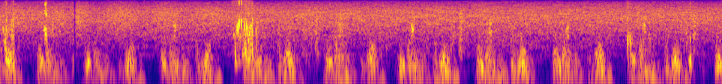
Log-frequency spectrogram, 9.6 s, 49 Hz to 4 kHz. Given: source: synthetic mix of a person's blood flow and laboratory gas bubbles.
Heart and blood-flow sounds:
Doppler ultrasound of blood flow; precordium
0.02-0.21 s: bubbles
0.57-0.66 s: bubbles
3.08-3.41 s: bubbles
8.34-8.47 s: bubbles
9.17-9.27 s: bubbles
From the record:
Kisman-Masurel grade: 123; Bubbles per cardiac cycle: 1 to 2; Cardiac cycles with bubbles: 10 to 50%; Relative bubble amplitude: loud (0.450 to 0.775); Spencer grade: 2 (many but less than half of the cardiac periods contain bubble signals, singularly or in groups); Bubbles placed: anywhere in the cardiac cycle

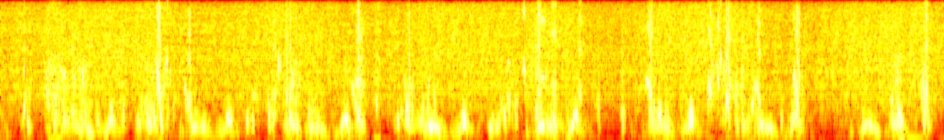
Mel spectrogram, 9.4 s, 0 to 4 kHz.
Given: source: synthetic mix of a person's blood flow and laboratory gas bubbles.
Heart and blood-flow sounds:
Doppler ultrasound of blood flow; precordium
0.20-0.34 s: bubbles
0.42-1.02 s: bubbles
1.16-1.26 s: bubbles
1.33-1.77 s: bubbles
1.81-1.96 s: bubbles
2.44-2.59 s: bubbles
2.64-3.02 s: bubbles
3.06-3.21 s: bubbles
3.50-3.67 s: bubbles
3.73-3.81 s: bubbles
3.93-4.38 s: bubbles
4.86-5.29 s: bubbles
5.33-5.71 s: bubbles
5.76-5.83 s: bubbles
5.96-6.02 s: bubbles
6.20-6.28 s: bubbles
6.43-6.75 s: bubbles
7.05-7.66 s: bubbles
7.79-7.84 s: bubbles
7.90-8.05 s: bubbles
8.88-9.05 s: bubbles
9.17-9.36 s: bubbles
From the record:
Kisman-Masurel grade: 342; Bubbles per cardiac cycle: rolling drumbeat, 9 or more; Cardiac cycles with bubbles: 100%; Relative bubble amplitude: moderate (0.250 to 0.450); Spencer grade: 3 (all of the cardiac periods contain showers or single bubble signals, but not dominating or overriding the cardiac motion signals); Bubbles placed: only in the low amplitude regions of the cardiac cycle

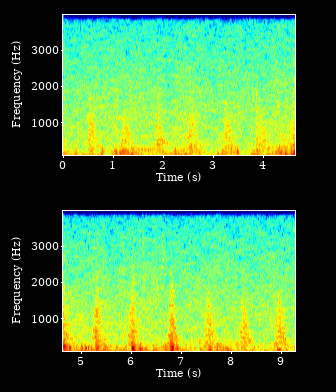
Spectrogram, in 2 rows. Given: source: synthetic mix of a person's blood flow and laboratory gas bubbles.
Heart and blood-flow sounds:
Doppler ultrasound of blood flow; subclavian vein
no bubbles
From the record:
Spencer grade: 0 (complete lack of bubble signals)

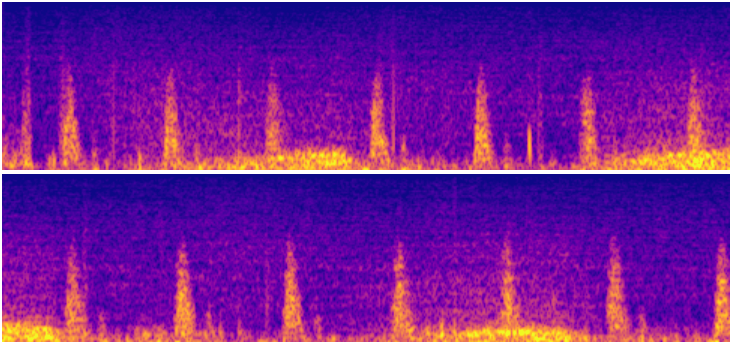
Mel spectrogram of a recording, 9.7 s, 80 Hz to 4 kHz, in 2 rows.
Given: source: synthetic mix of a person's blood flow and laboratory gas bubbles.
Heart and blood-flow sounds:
Doppler ultrasound of blood flow; subclavian vein
0.00-0.20 s: bubbles
3.48-3.55 s: bubbles
From the record:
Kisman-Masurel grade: 112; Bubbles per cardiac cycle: 1 to 2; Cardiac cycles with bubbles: 1 to 10%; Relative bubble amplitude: moderate (0.250 to 0.450); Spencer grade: 1 (occasional bubble signal discernible with the cardiac motion signal, with majority of cardiac periods free of bubbles); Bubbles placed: anywhere in the cardiac cycle

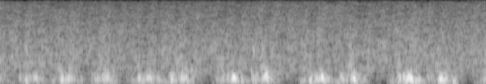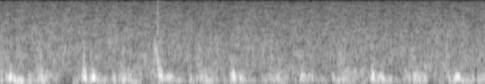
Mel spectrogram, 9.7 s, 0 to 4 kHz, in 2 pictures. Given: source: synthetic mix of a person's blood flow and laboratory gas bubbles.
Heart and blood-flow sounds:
Doppler ultrasound of blood flow; precordium
2.50-2.56 s: bubbles
6.29-6.53 s: bubbles
9.50-9.72 s: bubbles
From the record:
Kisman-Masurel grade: 121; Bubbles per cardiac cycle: 1 to 2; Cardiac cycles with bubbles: 10 to 50%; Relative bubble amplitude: barely perceptible (0.100 to 0.250); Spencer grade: 2 (many but less than half of the cardiac periods contain bubble signals, singularly or in groups); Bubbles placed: anywhere in the cardiac cycle

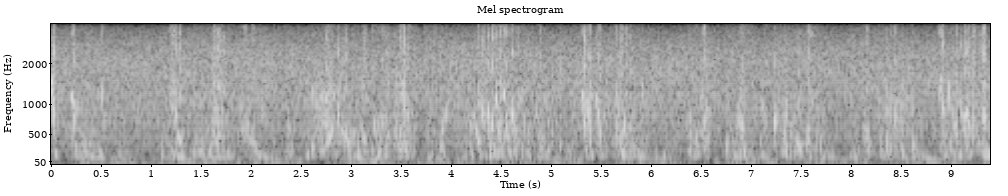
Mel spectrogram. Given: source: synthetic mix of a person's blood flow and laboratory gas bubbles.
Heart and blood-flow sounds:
Doppler ultrasound of blood flow; precordium
0.00-0.11 s: bubbles
0.17-0.60 s: bubbles
1.08-2.17 s: bubbles
2.20-2.24 s: bubbles
2.33-2.48 s: bubbles
2.52-3.68 s: bubbles
3.72-4.00 s: bubbles
4.15-5.03 s: bubbles
5.07-5.12 s: bubbles
5.17-5.99 s: bubbles
6.31-6.63 s: bubbles
6.70-7.01 s: bubbles
7.05-7.75 s: bubbles
8.01-8.68 s: bubbles
8.84-9.40 s: bubbles
From the record:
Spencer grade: 4 (maximum detectable bubble signal sounding continuously throughout systole and diastole of every cardiac period, and overriding the amplitude of the normal cardiac signals); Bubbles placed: anywhere in the cardiac cycle

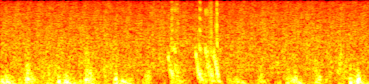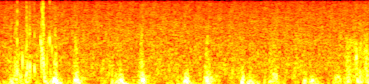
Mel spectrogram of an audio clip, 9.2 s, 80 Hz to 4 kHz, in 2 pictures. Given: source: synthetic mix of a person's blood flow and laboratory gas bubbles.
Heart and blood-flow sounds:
Doppler ultrasound of blood flow; precordium
2.08-2.26 s: bubbles
2.42-2.78 s: bubbles
4.69-5.32 s: bubbles
8.89-9.23 s: bubbles
From the record:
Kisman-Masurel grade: 222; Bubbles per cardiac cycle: several, 3 to 8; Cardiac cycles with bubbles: 10 to 50%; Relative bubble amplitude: moderate (0.250 to 0.450); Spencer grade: 2 (many but less than half of the cardiac periods contain bubble signals, singularly or in groups); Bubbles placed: anywhere in the cardiac cycle

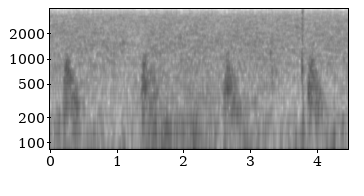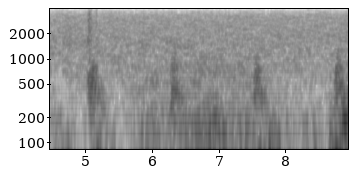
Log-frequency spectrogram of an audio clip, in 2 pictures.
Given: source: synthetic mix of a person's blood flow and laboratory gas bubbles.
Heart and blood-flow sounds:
Doppler ultrasound of blood flow; subclavian vein
3.28-3.37 s: bubbles
3.76-3.84 s: bubbles
5.01-5.19 s: bubbles
From the record:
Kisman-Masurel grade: 121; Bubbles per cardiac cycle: 1 to 2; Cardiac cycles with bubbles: 10 to 50%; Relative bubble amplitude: barely perceptible (0.100 to 0.250); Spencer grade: 2 (many but less than half of the cardiac periods contain bubble signals, singularly or in groups); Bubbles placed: anywhere in the cardiac cycle

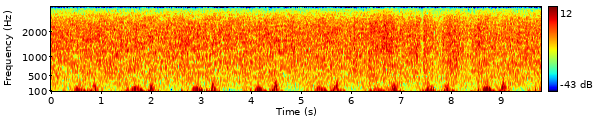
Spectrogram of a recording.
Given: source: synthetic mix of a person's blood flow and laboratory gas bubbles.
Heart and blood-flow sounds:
Doppler ultrasound of blood flow; precordium
0.00-0.13 s: bubbles
From the record:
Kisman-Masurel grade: 221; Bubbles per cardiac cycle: several, 3 to 8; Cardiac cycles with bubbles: 10 to 50%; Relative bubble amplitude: barely perceptible (0.100 to 0.250); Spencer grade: 2 (many but less than half of the cardiac periods contain bubble signals, singularly or in groups); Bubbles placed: only in the low amplitude regions of the cardiac cycle

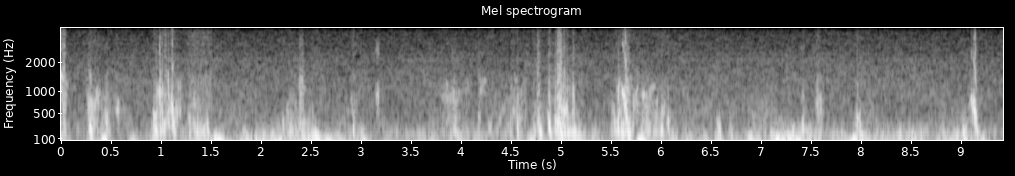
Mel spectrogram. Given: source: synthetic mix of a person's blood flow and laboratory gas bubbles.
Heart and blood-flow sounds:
Doppler ultrasound of blood flow; subclavian vein
0.00-0.08 s: bubbles
0.25-0.50 s: bubbles
0.54-0.61 s: bubbles
0.89-1.52 s: bubbles
2.19-2.55 s: bubbles
2.88-2.97 s: bubbles
3.14-3.20 s: bubbles
3.79-4.10 s: bubbles
4.17-4.65 s: bubbles
4.71-5.21 s: bubbles
5.50-6.11 s: bubbles
7.39-7.46 s: bubbles
7.54-7.64 s: bubbles
7.93-8.03 s: bubbles
9.07-9.21 s: bubbles
From the record:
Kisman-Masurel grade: 243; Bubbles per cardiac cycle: several, 3 to 8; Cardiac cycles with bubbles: 100%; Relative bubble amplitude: loud (0.450 to 0.775); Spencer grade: 3 (all of the cardiac periods contain showers or single bubble signals, but not dominating or overriding the cardiac motion signals); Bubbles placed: anywhere in the cardiac cycle

